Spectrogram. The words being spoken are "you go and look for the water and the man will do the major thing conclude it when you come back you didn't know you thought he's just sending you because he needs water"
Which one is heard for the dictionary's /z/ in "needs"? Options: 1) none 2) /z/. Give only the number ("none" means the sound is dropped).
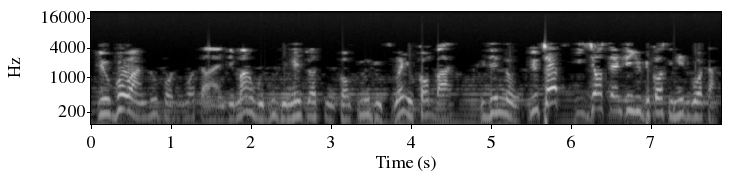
1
